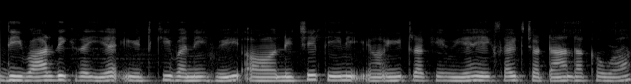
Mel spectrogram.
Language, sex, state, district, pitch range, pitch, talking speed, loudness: Hindi, female, Bihar, Gopalganj, 175-190 Hz, 180 Hz, 200 wpm, -25 LUFS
